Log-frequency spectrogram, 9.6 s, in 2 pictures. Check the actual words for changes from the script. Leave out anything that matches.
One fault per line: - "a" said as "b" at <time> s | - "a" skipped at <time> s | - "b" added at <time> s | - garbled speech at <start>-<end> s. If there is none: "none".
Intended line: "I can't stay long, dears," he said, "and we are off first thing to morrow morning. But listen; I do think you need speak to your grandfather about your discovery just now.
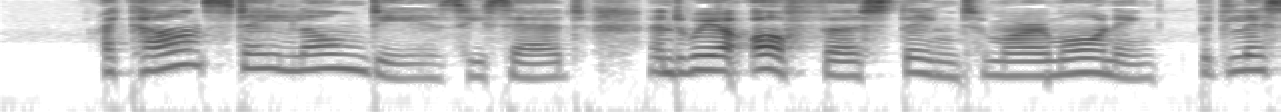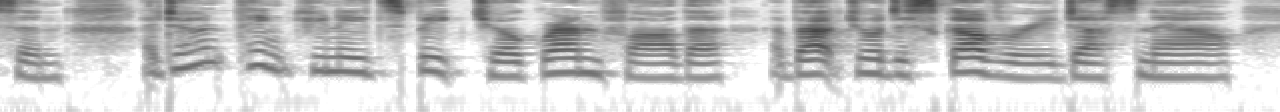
- "do" said as "don't" at 5.4 s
